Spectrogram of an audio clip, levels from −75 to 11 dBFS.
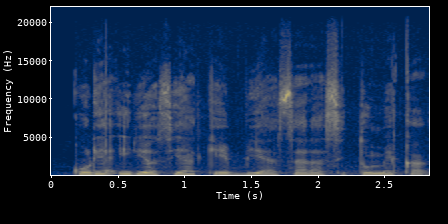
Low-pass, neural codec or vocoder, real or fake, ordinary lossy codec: none; none; real; none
